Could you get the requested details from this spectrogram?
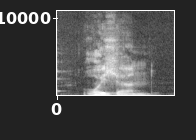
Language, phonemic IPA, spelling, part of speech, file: German, /ˈʁɔʏ̯çɐn/, räuchern, verb, De-räuchern.ogg
- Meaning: 1. to smoke (food), to cure 2. to fumigate (a place) (now chiefly with incense, otherwise use ausräuchern)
